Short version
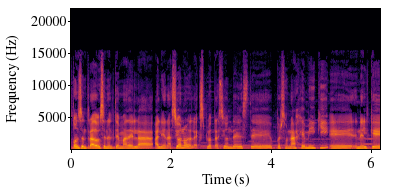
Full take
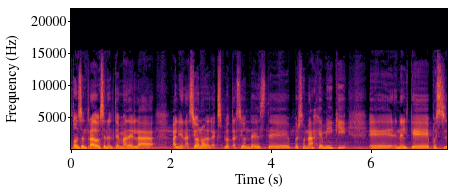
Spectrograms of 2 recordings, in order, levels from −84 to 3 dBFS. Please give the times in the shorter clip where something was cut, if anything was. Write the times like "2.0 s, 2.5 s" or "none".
1.6 s, 5.2 s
